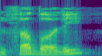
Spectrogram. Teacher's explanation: بدون قلقلة الضاد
